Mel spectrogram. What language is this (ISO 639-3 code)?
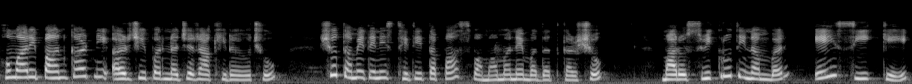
guj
